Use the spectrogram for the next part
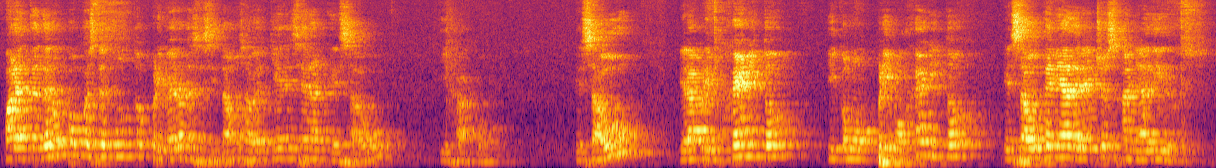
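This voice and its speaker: A man from Colombia, a pastor, preaching a sermon with emphatic pauses and rhetorical questions. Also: sits high. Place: church hall. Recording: very echoey hall from a distance.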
